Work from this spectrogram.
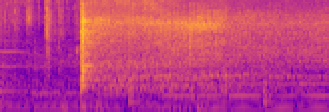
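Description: Vegetables hitting a hot pan with a sudden loud burst of sizzle, then a hissing fry that gradually settles to a steadier, softer crackle.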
